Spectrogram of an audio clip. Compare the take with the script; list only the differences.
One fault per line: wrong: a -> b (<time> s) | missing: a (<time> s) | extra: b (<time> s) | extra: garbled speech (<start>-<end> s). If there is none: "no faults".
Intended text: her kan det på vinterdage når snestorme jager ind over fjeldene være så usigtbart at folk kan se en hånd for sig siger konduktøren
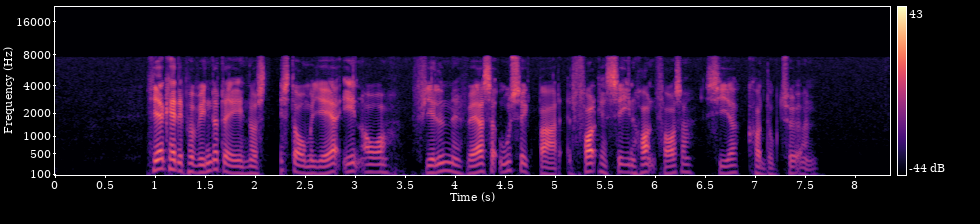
no faults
